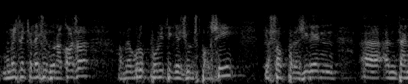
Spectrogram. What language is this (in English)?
Catalan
